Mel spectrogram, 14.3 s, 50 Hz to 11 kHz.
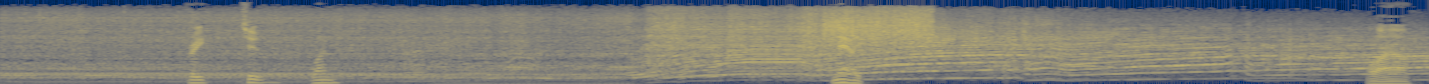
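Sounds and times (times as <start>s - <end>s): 
Honda race car engine revving and accelerating away: 0.0s - 14.2s
person counting down: 1.9s - 3.5s, 8.3s - 8.6s, 13.7s - 14.2s
speech: 1.9s - 3.5s, 8.3s - 8.8s.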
